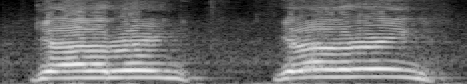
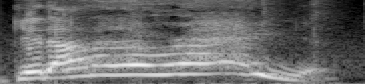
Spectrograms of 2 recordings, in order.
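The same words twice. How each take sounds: First: High, loud desperate yell; shouting. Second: High, slow shouted order; yelling. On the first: Player screaming as the match turns, shouting. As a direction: scream it in panic. Gamer yelling, losing match. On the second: Gamer yelling at the wrestler to leave, loud. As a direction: yell it at the screen. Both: Real, not acted.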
